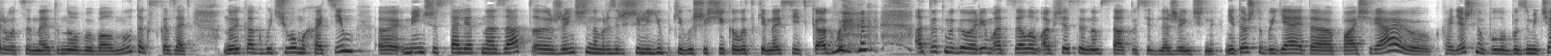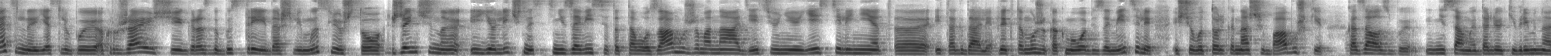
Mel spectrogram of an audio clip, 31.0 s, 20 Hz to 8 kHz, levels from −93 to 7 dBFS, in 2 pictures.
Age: 20-39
